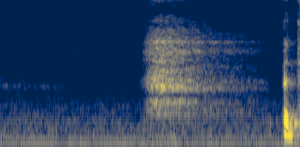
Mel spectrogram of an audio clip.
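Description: A woman's audible breath about a second in, lasting about half a second, as she feels a twinge in her chest that she calls all muscular.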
